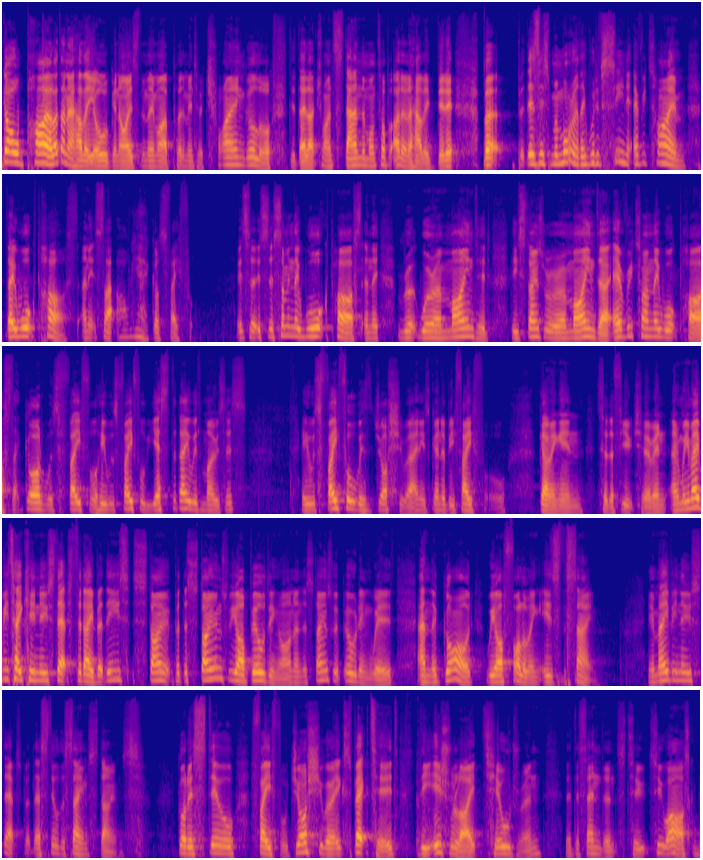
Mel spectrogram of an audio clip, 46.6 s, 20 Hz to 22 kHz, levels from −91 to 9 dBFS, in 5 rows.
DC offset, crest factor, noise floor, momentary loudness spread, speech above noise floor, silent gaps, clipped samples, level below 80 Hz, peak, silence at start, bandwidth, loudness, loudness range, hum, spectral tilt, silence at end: under 0.1%; 22 dB; -71 dBFS; 16 LU; 49 dB; none; under 0.1%; -72 dBFS; 0 dBFS; 0 s; 17.5 kHz; -22 LUFS; 7 LU; none; -5.5 dB/octave; 0 s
